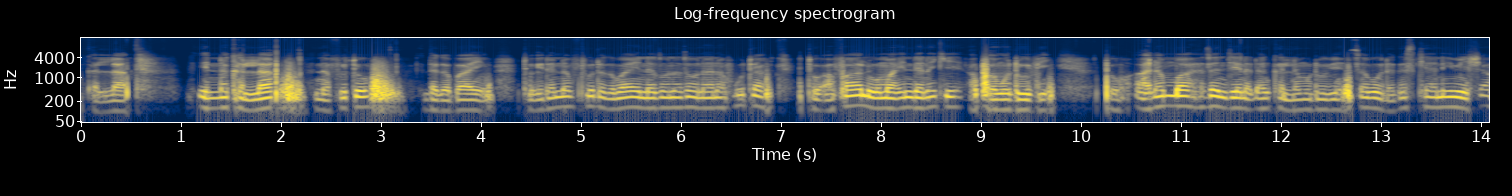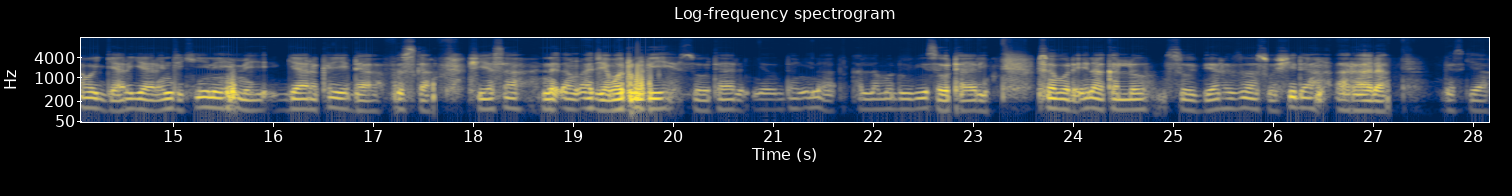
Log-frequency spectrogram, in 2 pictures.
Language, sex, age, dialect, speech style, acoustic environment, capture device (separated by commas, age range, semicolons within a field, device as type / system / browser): Hausa, male, 35-44, Nigeria - Kano, relaxed; happy; excited, nature, mobile / Linux / Chrome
